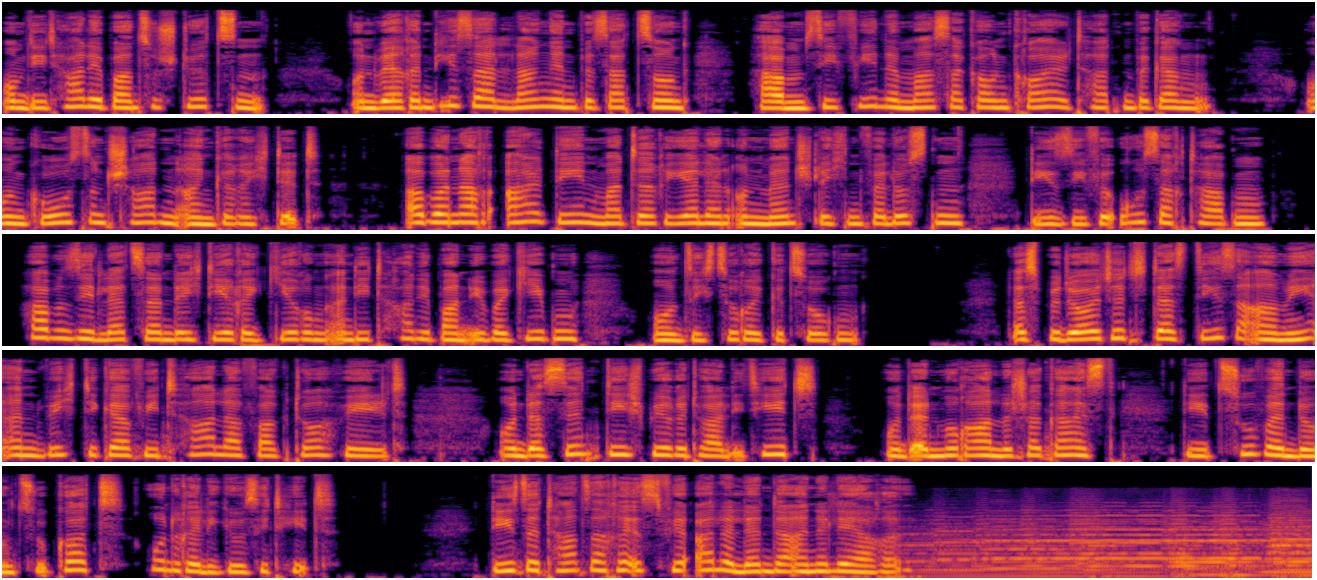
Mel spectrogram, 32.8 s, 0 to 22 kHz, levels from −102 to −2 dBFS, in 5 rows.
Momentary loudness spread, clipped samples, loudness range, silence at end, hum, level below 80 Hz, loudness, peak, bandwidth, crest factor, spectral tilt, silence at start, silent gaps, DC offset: 10 LU; under 0.1%; 3 LU; 0 s; none; -50 dBFS; -20 LUFS; 0 dBFS; 16 kHz; 20 dB; -4 dB/octave; 0 s; 13.10-13.21 s, 17.47-17.77 s, 28.03-28.07 s, 28.27-28.31 s; under 0.1%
